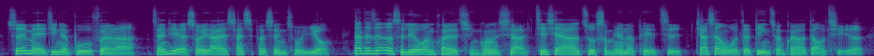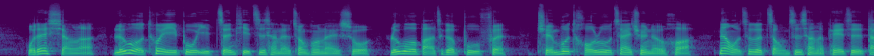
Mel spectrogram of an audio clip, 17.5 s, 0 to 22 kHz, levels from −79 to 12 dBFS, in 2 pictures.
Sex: male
